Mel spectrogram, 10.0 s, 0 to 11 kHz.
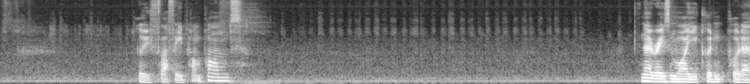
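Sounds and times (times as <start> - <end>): marker scratching on paper: 0.0 - 8.6
low steady hum: 0.0 - 10.0.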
